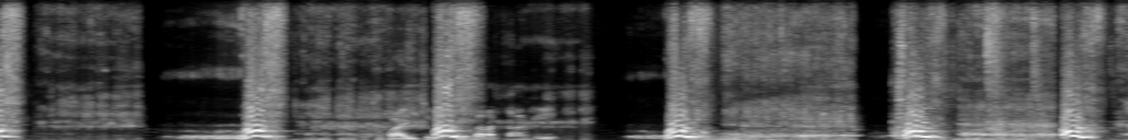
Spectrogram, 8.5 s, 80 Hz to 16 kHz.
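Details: Biting dog, 8 to 9 years old with dimmed sight, on a leash, alternates gravelly growls with a series of sharp barks roughly every one to two seconds, while a man talks to it nearby.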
